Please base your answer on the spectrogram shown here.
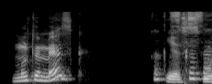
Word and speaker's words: mulțumesc: Multimesk? Как ты Yes, сказал? mulțumesc.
